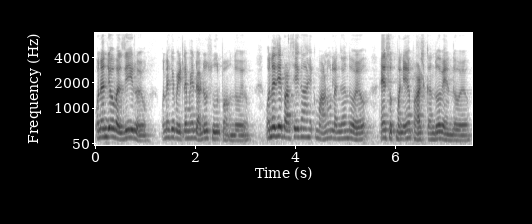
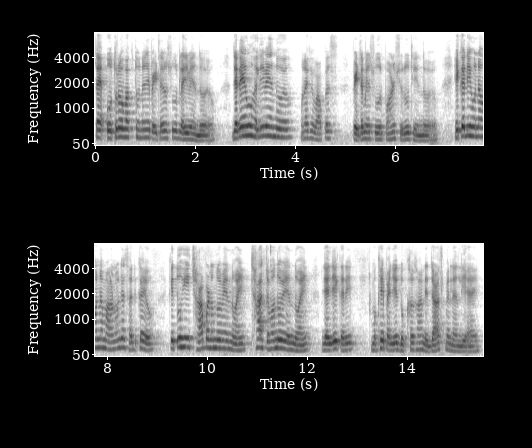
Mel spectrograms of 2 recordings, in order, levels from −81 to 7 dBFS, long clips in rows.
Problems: none marked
